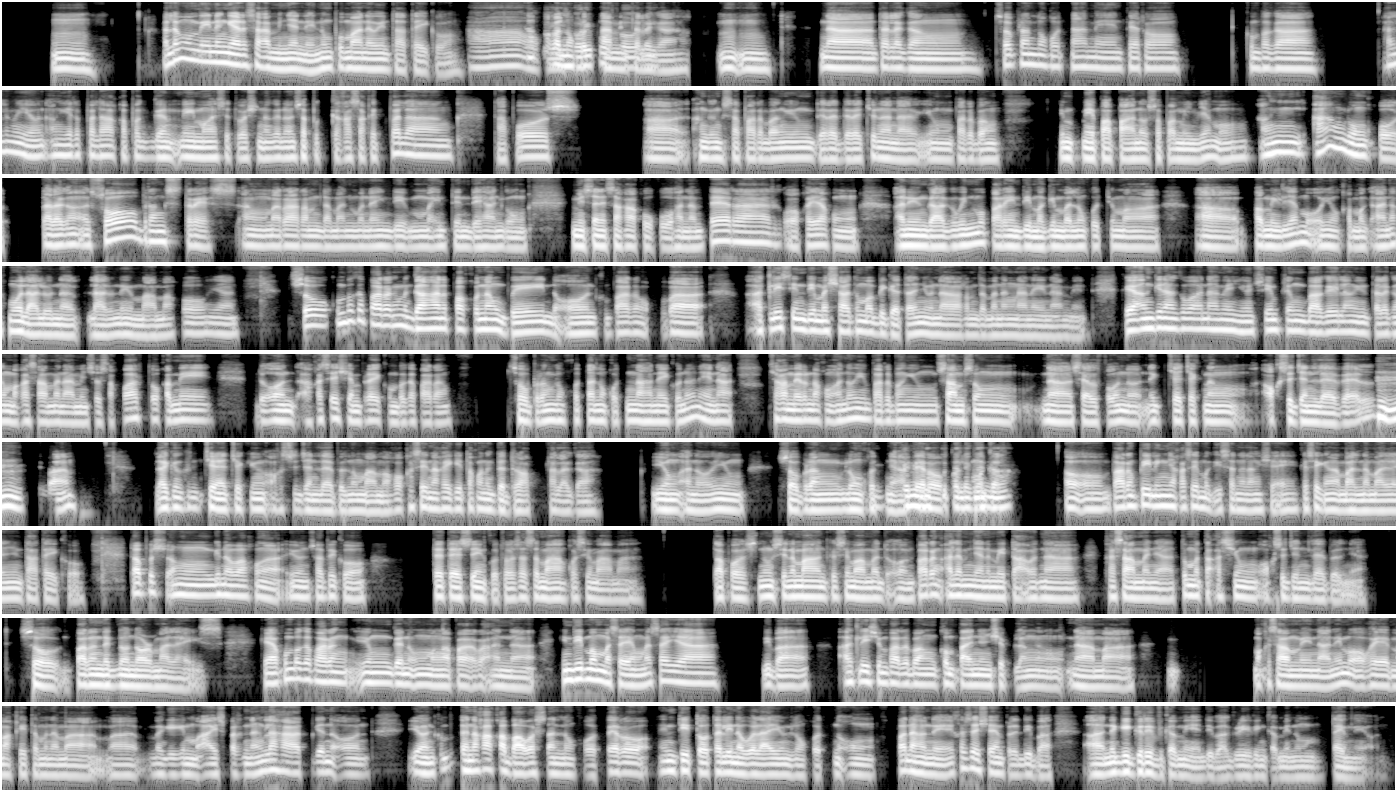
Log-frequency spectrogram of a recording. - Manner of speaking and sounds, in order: "feeling" said as "peeling"
- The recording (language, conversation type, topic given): Filipino, podcast, Anong maliit na gawain ang nakapagpapagaan sa lungkot na nararamdaman mo?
